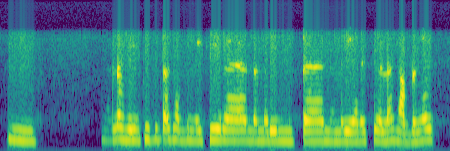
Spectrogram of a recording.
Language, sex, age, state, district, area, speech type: Tamil, female, 18-30, Tamil Nadu, Thoothukudi, rural, conversation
